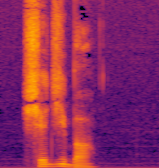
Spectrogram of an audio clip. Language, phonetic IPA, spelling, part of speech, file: Polish, [ɕɛ̇ˈd͡ʑiba], siedziba, noun, Pl-siedziba.ogg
